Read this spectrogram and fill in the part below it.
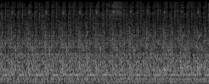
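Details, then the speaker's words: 2013 Jeep Grand Cherokee 5.7 V8, about 160,000 miles, valve cover previously off with a bolt missing, water pump recently replaced: rapid even metallic clatter over rough idle; top end clatter, doesn't sound healthy. "I mean, this doesn't sound healthy."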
